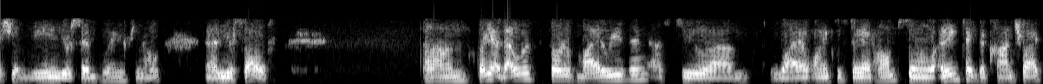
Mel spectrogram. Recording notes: phone interview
